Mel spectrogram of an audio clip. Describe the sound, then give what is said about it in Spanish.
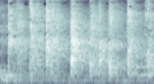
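A church audience applauding the Lord together, with broad, noisy claps surging in a steady rhythm of roughly three beats a second and a continuous wash of clapping between the accents. “de un aplauso Señor, hermanos.”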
